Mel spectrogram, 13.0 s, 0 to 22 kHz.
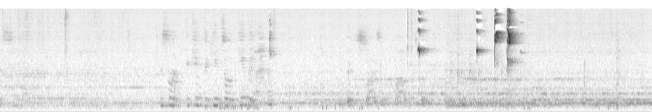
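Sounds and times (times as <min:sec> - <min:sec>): high-pitched bird chirps: 0:08.3 - 0:08.6, 0:09.5 - 0:10.5.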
